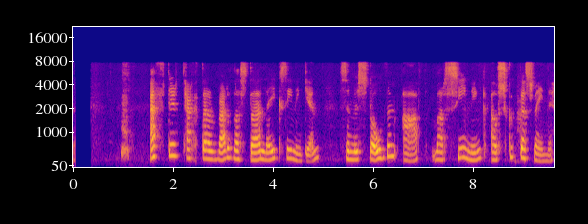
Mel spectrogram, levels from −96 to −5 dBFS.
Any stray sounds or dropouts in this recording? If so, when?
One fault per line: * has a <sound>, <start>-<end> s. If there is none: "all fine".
* has a bark, 0.9-1.2 s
